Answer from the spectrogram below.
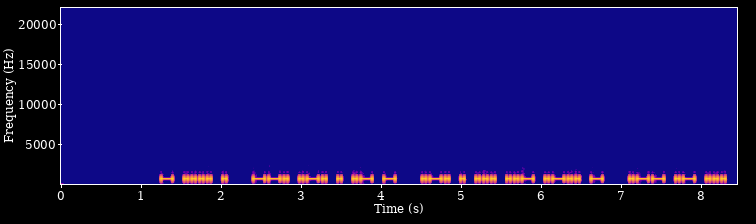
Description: Morse code, heard as a keyed tone, about 25 wpm, 700 Hz. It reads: THE GREAT RESULT WAS
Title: Sentences from Top 1000 Words - Review Part 5 - 25wpm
